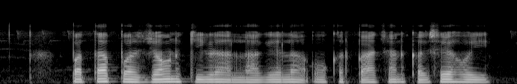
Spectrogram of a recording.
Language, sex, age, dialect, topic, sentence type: Bhojpuri, male, 18-24, Southern / Standard, agriculture, question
